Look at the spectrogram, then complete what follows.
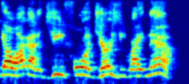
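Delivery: normal talking voice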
